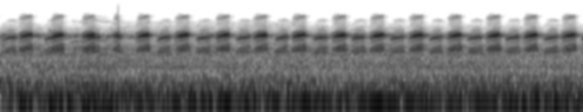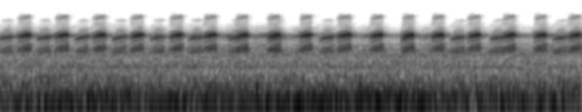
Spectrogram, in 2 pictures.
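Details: Park frogs on a summer night produce a steady stream of harsh, pulsed croaks, close to three per second, sustained for the whole stretch above a constant low background drone, with one brief click.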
